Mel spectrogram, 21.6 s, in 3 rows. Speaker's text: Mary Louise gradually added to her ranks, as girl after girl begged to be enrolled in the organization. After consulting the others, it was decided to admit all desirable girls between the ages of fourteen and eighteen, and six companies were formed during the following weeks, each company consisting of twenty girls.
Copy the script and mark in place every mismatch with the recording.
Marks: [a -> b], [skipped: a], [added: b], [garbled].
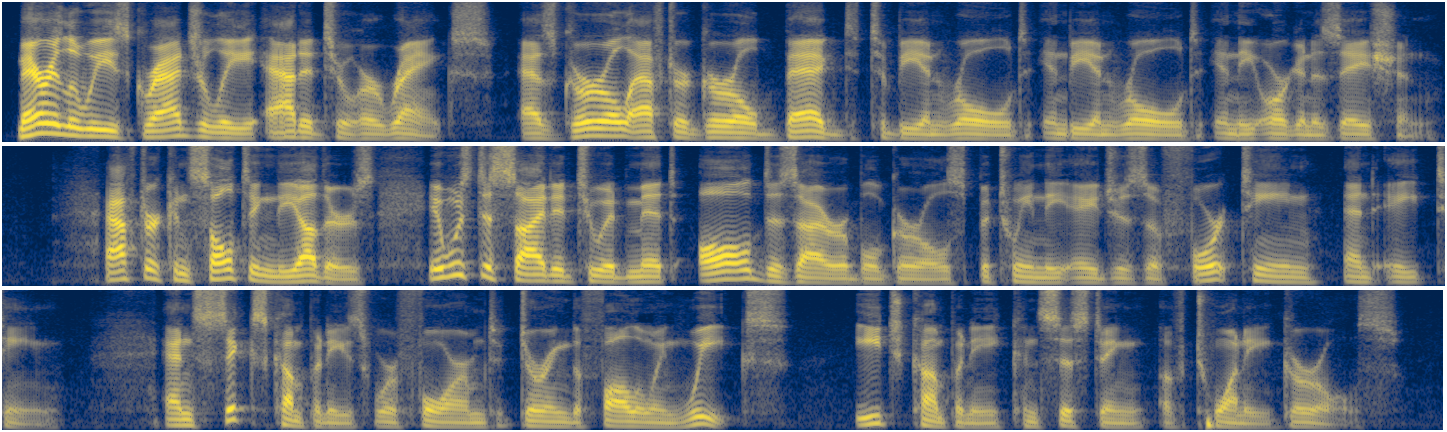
Mary Louise gradually added to her ranks, as girl after girl begged to be enrolled in [added: be enrolled in] the organization. After consulting the others, it was decided to admit all desirable girls between the ages of fourteen and eighteen, and six companies were formed during the following weeks, each company consisting of twenty girls.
